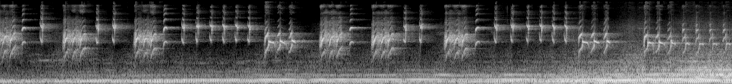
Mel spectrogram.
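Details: Long-tailed shrike singing long 'gereja petir' style song used to train caged birds, with quick clusters of bright chirps and short upslurred notes, about three per second, above steady low rumbling background noise.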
